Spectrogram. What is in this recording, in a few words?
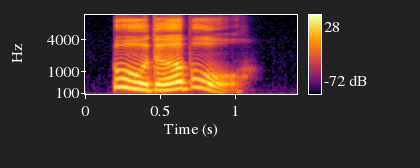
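"bu4 de2 bu4", Mandarin Chinese; HSK4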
